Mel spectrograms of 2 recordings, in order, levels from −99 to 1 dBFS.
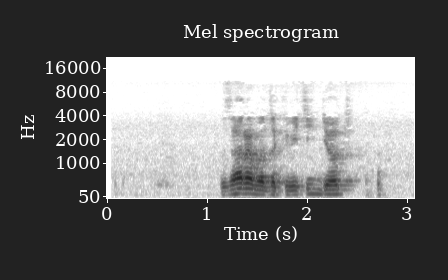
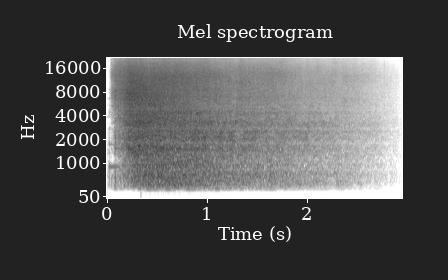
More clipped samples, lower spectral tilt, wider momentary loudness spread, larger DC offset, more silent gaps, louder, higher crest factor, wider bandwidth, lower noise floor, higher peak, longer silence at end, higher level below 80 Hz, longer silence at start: neither; first, -8 dB/octave vs 7.5 dB/octave; second, 17 LU vs 22 LU; neither; neither; second, -24 LUFS vs -17 LUFS; about the same, 18 dB vs 20 dB; second, 6.8 kHz vs over 20 kHz; first, -69 dBFS vs -53 dBFS; second, -10 dBFS vs -2 dBFS; second, 0.35 s vs 0.55 s; first, -70 dBFS vs under -90 dBFS; first, 1.15 s vs 0.05 s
